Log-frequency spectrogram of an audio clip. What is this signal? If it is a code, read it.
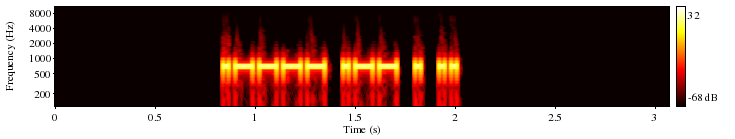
Morse code, heard as a keyed tone, about 40 wpm, 700 Hz. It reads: 1WEI
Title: Four Challenging Letter-Number Combinations 40wpm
